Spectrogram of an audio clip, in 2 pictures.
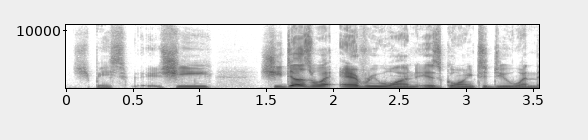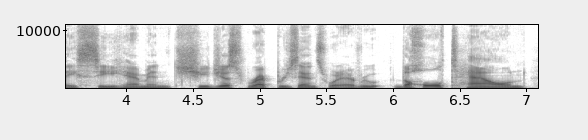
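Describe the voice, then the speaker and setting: A man's voice: deep voice, lively intonation, normal speed, dry recording, clean studio sound. A man hosting an unscripted read-along book discussion, thinking aloud in a hesitant, rambling way.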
